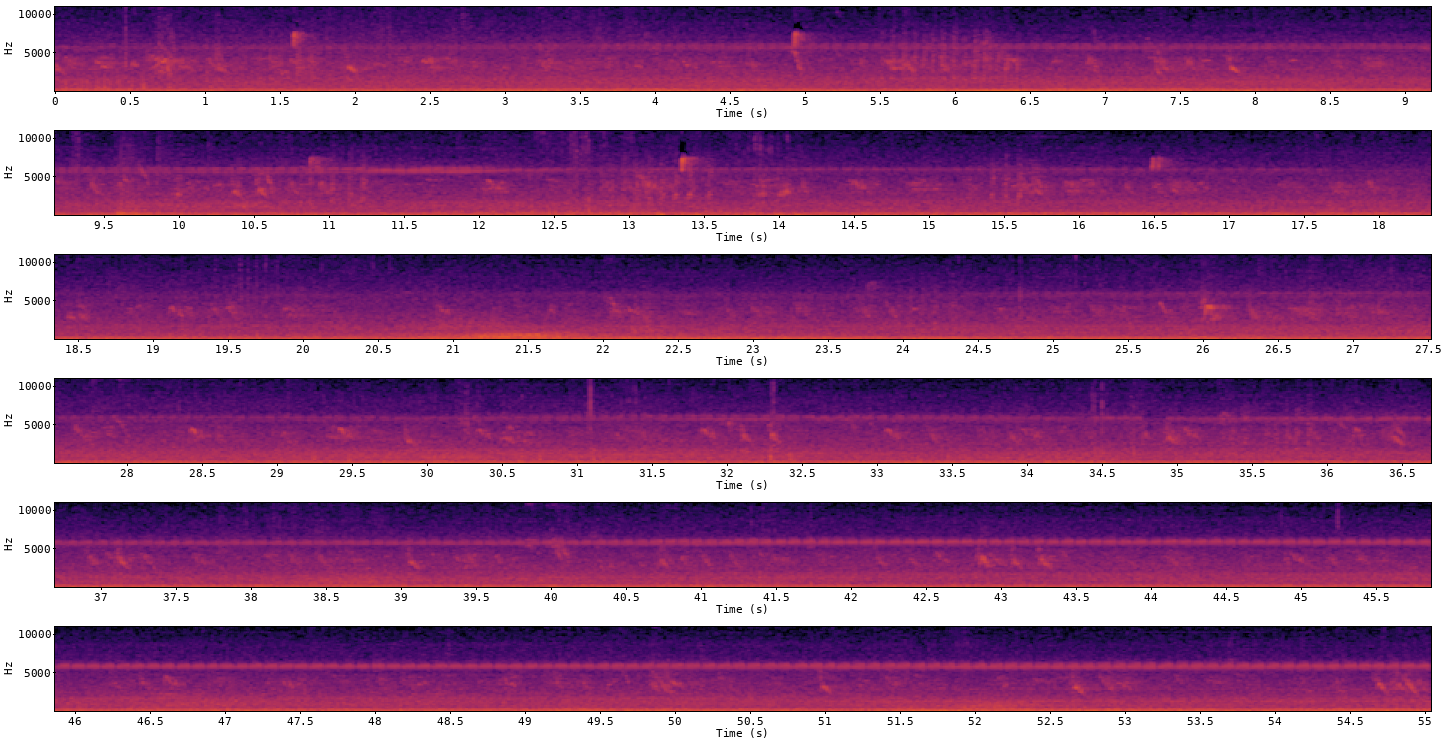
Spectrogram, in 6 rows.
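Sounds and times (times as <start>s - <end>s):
high-pitched insect trill: 34.8s - 55.0s.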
